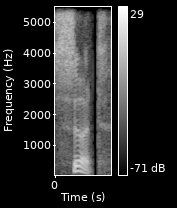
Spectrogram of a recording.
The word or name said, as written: soot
